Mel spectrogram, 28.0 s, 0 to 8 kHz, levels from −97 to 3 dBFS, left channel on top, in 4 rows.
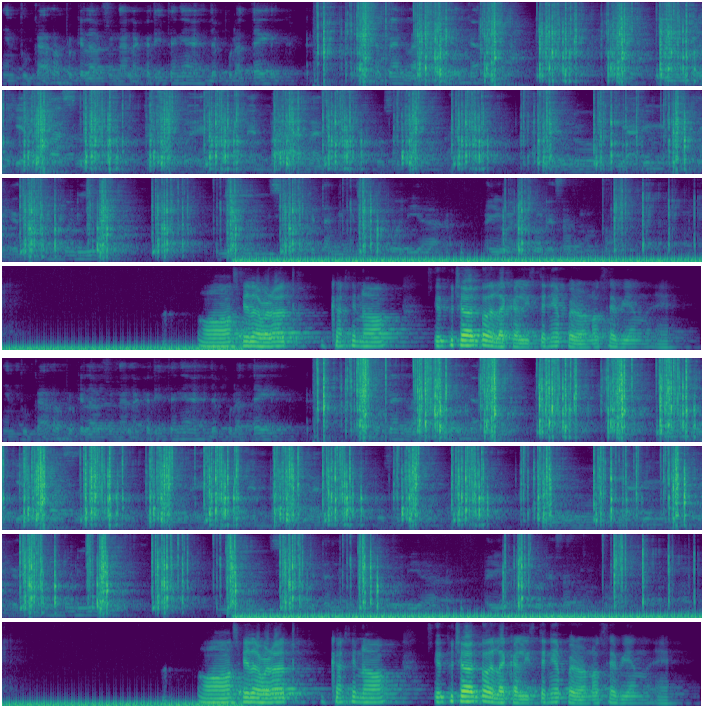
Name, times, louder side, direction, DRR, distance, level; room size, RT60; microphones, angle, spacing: voice 1, 0.0-2.8 3.0-3.2 3.5-4.9 6.2-11.6 12.3-15.1 16.2-18.5 18.8-20.2, left 3 dB, 30° left, 5 dB, 5.2 m, -50 dB
sound 1, 3.1-3.9 4.1-4.5 4.8-5.0 5.3-7.5 7.8-9.4 9.7-10.6 10.9-11.2 11.5-11.9 12.2-12.5 12.9-13.9 14.2-14.6 14.8-15.1 15.5-16.4 16.8-17.1 17.4-17.8 18.6-18.7 19.0-19.3 20.0-20.9, right 7 dB, 40° right, 1.3 m, -28 dB
sound 2, 16.3-23.4, left 1 dB, 10° left, 0.8 m, -35 dB
voice 2, 23.0-23.8 24.3-24.9 25.3-27.7, right 1 dB, 15° right, 8 dB, 1.4 m, -27 dB
27.5 x 15.0 x 9.5 m, 0.83 s
head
